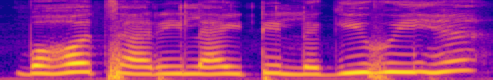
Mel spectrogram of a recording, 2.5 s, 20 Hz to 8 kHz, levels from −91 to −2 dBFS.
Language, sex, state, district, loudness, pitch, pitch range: Hindi, female, Bihar, Patna, -15 LUFS, 285 Hz, 265-325 Hz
